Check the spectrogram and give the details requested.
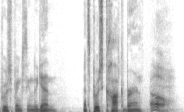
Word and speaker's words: Bruce Cockburn: That's Bruce Cockburn. Oh.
